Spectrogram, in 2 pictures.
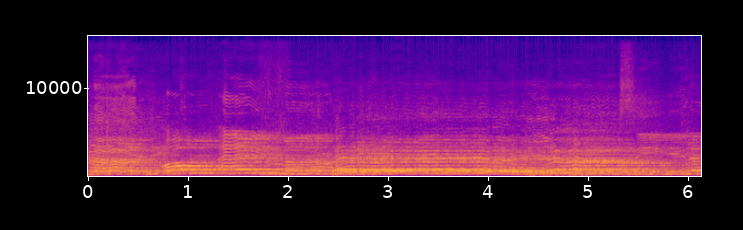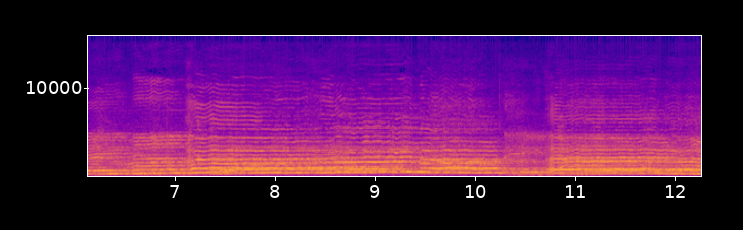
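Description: A mixed amateur choir, mostly women, singing a Christmas song a cappella, with lead voices on microphones. They hold long notes, with short breaks between phrases about four and ten seconds in.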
